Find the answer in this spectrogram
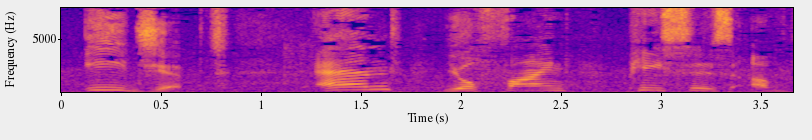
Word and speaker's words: Egypt: In fact, inside this building, you'll find pieces of the Taj Mahal, the pyramids, cuidado con la pronunciación, pyramids of Egypt. No es Egypt, it's Egypt.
